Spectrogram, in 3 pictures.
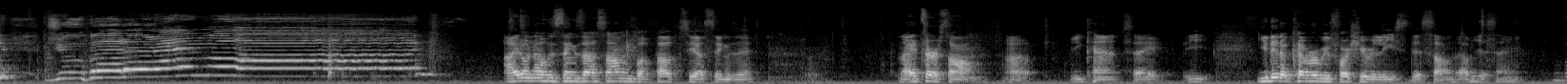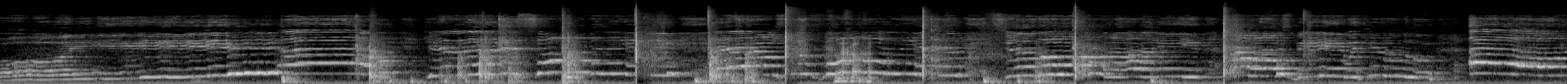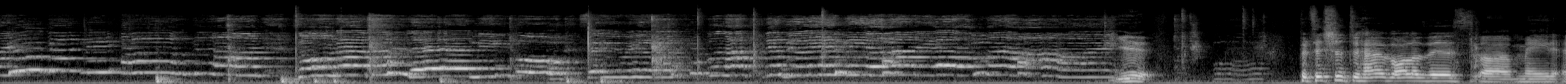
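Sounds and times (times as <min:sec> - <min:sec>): woman singing: 0:00.0 - 0:04.6, 0:15.5 - 0:42.6, 0:43.3 - 0:44.2.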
